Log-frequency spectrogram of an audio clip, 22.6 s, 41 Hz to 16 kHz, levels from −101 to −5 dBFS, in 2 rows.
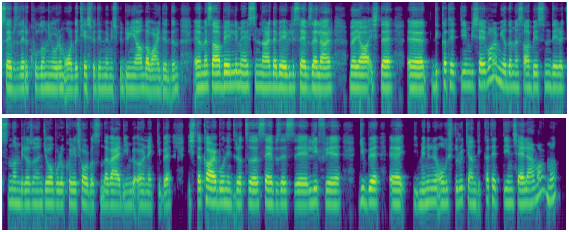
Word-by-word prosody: sebzeleri 165 -1 +1
kullanıyorum, 165 0 -3
orada 155 +1 0
keşfedilmemiş 160 -1 -5
bir 160 0 -11
dünya 160 0 -2
da 155 -1 +4
var" 150 0 -2
dedin. 145 +2 -6 0.3
Eee, 170 - +3
mesela, 180 0 +5
belli 190 +1 +5
mevsimlerde, 180 -1 0
belli 170 0 +4
sebzeler 170 -1 +3 0.3
veya, 170 -1 +5
işte, 170 -1 +3 0.3
eee, 165 0 +5
dikkat 200 +2 0
ettiğin 195 0 -4
bir 190 - -8
şey 200 +2 +3
var 260 +1 -1
mı? 245 -4 -4
Ya 185 -1 0
da, 185 - +2
mesela, 175 -1 -2
besin 180 +1 -4
değeri 175 0 +1
açısından 175 0 -7
biraz 165 0 -5
önce 170 0 -5
o 170 0 0
brokoli 165 0 -4
çorbasında 160 -1 -4
verdiğin 160 0 -1
bir - - -2
örnek 155 -1 -5
gibi. 155 +1 -3 0.3
İşte, 180 +1 -1
karbonhidratı, 175 -3 +3
sebzesi, 165 -2 0
lifi 170 -2 -2 0.4
gibi, 180 -1 +2 0.2
eee, 170 -1 +1 0.2
menünü 175 +4 -6
oluştururken 180 0 -5
dikkat 205 +5 -5
ettiğin 185 -2 -7
şeyler 175 0 +1
var 300 - -7
mı? 225 -1 -8
170 Hz, 140 wpm, -22 LUFS, 165-180 Hz, 0.4 s, mesela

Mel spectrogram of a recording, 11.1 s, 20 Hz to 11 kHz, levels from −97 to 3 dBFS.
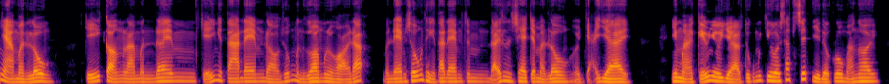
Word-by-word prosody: nhà 150 - +4
mình 120 0 0
luôn, 135 -1 +3 0.4
chỉ 135 +5 +1
cần 155 -8 +2
là 120 -1 0
mình 125 0 -5
đem 150 +1 -1
chỉ 115 +8 -2
người 180 -2 -3
ta 130 -3 +1
đem 140 +1 0
đồ 115 -4 -3
xuống, 150 +8 -4
mình 120 -9 -4
gom 135 +2 +2
vô 140 - -1
rồi 110 -4 -1
đó, - - +3 0.3
mình 115 - -6
đem 130 +2 +2
xuống 170 +7 +2
thì 165 - 0
người 120 - -4
ta 130 - +1
đem 135 0 -1
chem 135 -2 -7
để 140 - +1
lên 155 -1 -1
xe 140 -1 +1
cho 130 0 -1
mình 115 -4 -3
luôn, 130 0 0
rồi 105 -2 -8
chạy 125 - -5
về. 120 -3 +4 0.5
Nhưng 150 0 +3
mà, 115 -3 +1
kiểu 125 +5 +2
như, 170 -2 +4
giờ 125 -7 +3
tui 135 - -2
cũng 165 +6 -5
chưa 160 -3 +4
sắp 210 +7 -3
xếp 230 - +2
gì 140 -5 +1
được 115 +2 -1
luôn 145 -2 +2
bạn 120 +2 -2
ơi, 145 0 +1
135 Hz, 275 wpm, -23 LUFS, 125-150 Hz, 0.5 s, nhà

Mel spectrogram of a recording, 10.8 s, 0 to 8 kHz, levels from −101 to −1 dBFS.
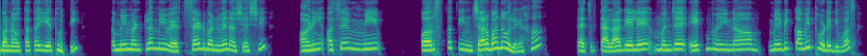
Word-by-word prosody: बनवता 205 -1 +2
तर - - -1
येत 205 -2 +2
होती. 215 - -1 0.4
तर 225 - -4
मी 240 +1 +2
म्हंटलं 250 +2 0
मी 275 -1 +1
वेबसाईट 210 +7 +1
बनवेन 240 -1 +1
अशी-अशी 200 - -3 0.4
आणि 215 +6 +1
असे 240 +5 -2
मी 270 0 -1 0.6
पर्स 220 +2 +5
तर 315 - -1
3-4 240 0 +3
बनवले 275 - +3
हां. 325 +5 -2 0.5
त्याच 190 -2 -1
त्याला 195 -1 +2
गेले 235 +3 +5
म्हणजे 235 +2 +1
1 220 +1 +1
महिना 245 0 -2 0.3
मे 250 +1 +1
बी 280 - -1
कमी 285 +3 +2
थोडे 240 -9 +2
दिवस 210 - -4
240 Hz, 165 wpm, -23 LUFS, 210-265 Hz, 0.6 s, पर्स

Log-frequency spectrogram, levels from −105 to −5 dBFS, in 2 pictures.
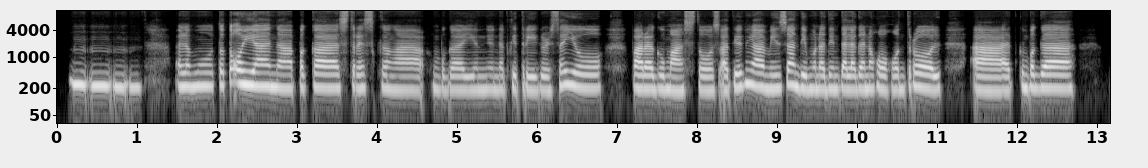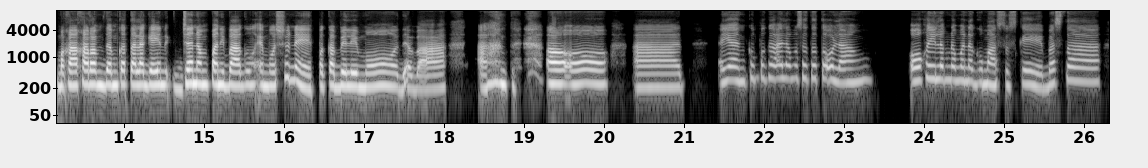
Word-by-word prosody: Mm, 235 -3 -2
mm. 215 -1 -6 0.5
alam 220 0 -2
mo 225 0 -3
totoo 250 +4 0
yan 225 -2 +3
na 200 -1 0
pagka-stress 205 0 -1
ka 200 - -9
nga, 185 0 -4 0.3
kumbaga 185 -1 -5
'yon 185 0 -5
yung 190 -1 -8
nagti-trigger 185 -1 -5
sa'yo 210 -3 -3 0.3
para 195 -1 +3
gumastos. 180 -1 -4
At 185 +1 -3
'yon 225 +5 -1
nga, 220 -2 +2
minsan 200 +4 0
di 200 -3 -1
mo 195 - -4
na 195 - -1
din 195 +1 -5
talaga 190 0 0
nakokontrol 195 0 -1 0.3
at 180 -1 +1
kumbaga, 200 -1 +2 0.4
makakaramdam 240 +1 +6
ka 250 - +3
talaga 245 -1 +5
yan 240 0 +4
diyan 230 +7 +6
ng 245 - +2
panibagong 240 -1 +5
emosyon 235 +9 -1
eh, 215 -5 +2
pagkabili 225 -1 +3
mo, 220 +1 0
di 200 - -2
ba? 195 +1 -1 0.4
At 255 0 0 0.5
oo, 255 0 +6 0.4
at 210 0 -4 0.5
ayan 290 +1 -4
kumbaga 335 0 -9
alam 330 -1 -7
mo - - -12
sa 340 - -9
totoo 330 -1 -6
lang, 275 +3 -6 0.5
okey 300 +3 -1
lang 315 -1 -3
naman 300 -1 -6
na 275 - -8
gumastos 245 -2 -6
ka, - - -15
eh, 225 -4 -6
basta, 280 +3 -6
220 Hz, 135 wpm, -21 LUFS, 200-250 Hz, 0.5 s, makakaramdam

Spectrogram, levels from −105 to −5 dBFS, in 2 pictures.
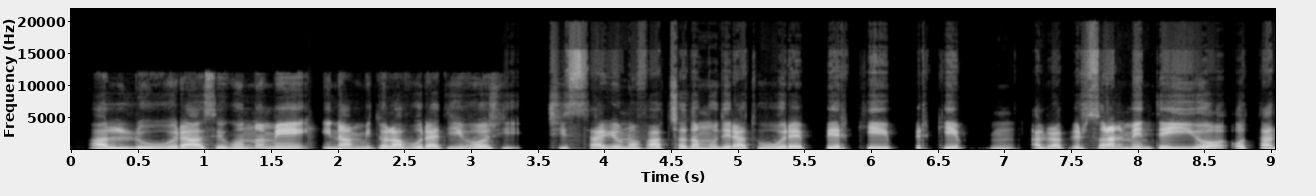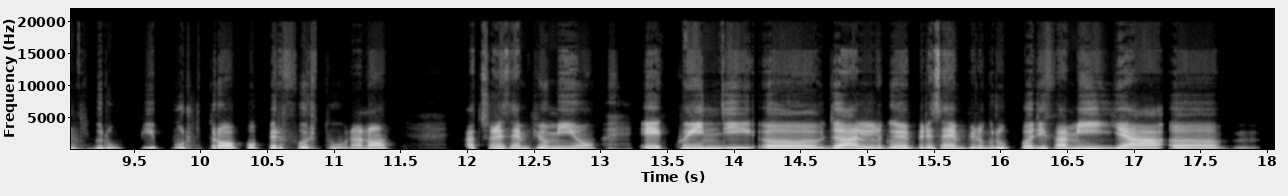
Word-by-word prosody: Allora, 165 -7 +2
secondo 225 - -2
me 235 -3 +5
in 195 +1 -6
ambito 225 +3 0
lavorativo 195 +3 +1
ci 195 -3 -14 0.2
ci 205 - -9
sta 205 +3 0
che 240 - 0
uno 225 -3 +1
faccia 195 0 -1
da 190 - +2
moderatore, 180 0 +1
perché? 180 -4 0 0.2
Perché, 170 0 -3
mhmm, 180 -2 -9
allora, 160 -1 -1
personalmente, 190 0 +2
io 185 -3 +4
ho 180 - -4
tanti 185 0 -2
gruppi, 165 -2 -9
purtroppo 185 +3 -2
o - - -7
per 175 +1 -2
fortuna, 165 -2 -7
no, 230 +7 0 0.5
faccio 175 +1 -7
un 175 - +4
esempio 180 +2 -2
mio 165 -3 -3 0.3
e 180 -1 +2
quindi, 195 -9 +1
ehm, 170 -3 +1
già 160 -1 +4
il 210 +2 0
gu 205 -1 0
per 190 -1 -6
esempio 190 -1 -1
il 180 - -4
gruppo 200 +1 -3
di 205 +1 -2
famiglia, 190 -1 +2
ehm, 170 -1 -2
mhmm, 160 +1 -25
185 Hz, 155 wpm, -24 LUFS, 175-200 Hz, 0.5 s, me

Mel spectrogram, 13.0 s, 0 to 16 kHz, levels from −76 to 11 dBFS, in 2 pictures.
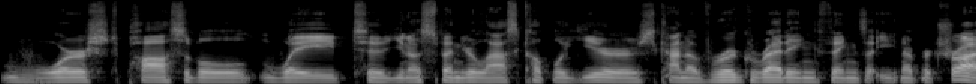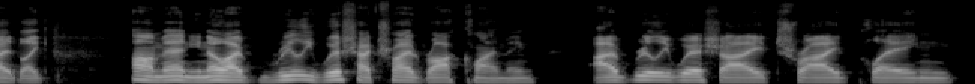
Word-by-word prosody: worst 110 +1 -2
possible 110 -2 -1
way 100 -1 +1
to, 105 -2 -3
you 100 +2 -6
know, 105 - -2
spend 105 0 -3
your 110 0 -1
last 105 +1 -2
couple 115 -3 -7
years 100 -1 -2
kind 105 -2 -1
of 95 +1 -7
regretting 110 -3 0
things 100 0 -4
that - - -8
you - - -11
never - - -7
tried, - - +4
like, - - -3 0.5
"Aw, 140 -4 +6
man," 130 0 +3
you 115 - -1
know, 130 +1 +6
"I 125 -1 +7
really 140 +5 -1
wish 140 +3 +1
I 110 - +5
tried 120 -4 0
rock 110 0 +1
climbing. 95 -2 -7 0.4
I 115 +1 +5
really 135 -2 +1
wish 125 -1 0
I 110 -1 +3
tried 105 -2 0
playing, 100 -2 -4
110 Hz, 170 wpm, -25 LUFS, 100-115 Hz, 0.5 s, I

